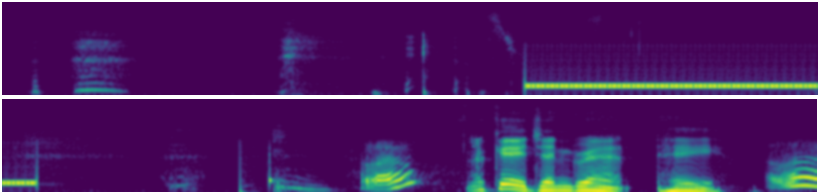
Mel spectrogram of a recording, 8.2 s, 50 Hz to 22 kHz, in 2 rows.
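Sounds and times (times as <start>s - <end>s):
telephone dial tone placing a call: 2.6s - 4.3s
speech: 6.4s - 7.8s.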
